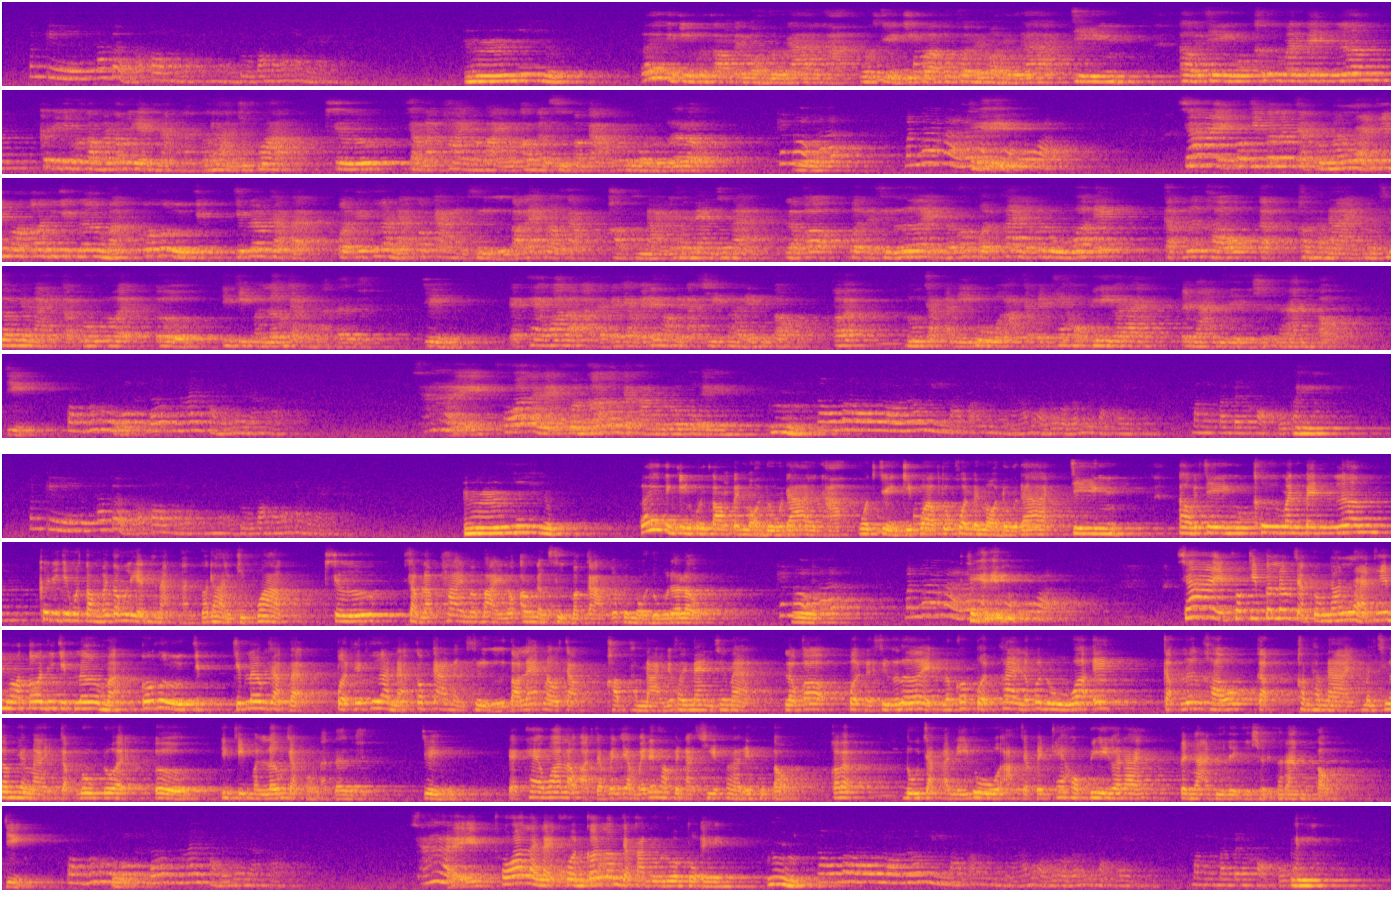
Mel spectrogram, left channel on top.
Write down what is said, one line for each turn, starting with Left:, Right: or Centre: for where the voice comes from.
Centre: คุณกิฟต์ถ้าเกิดว่าตองอะอยากเป็นหมอดูบ้างตองต้องทำยังไงอะ
Right: อืมเอ้ยจริงๆคุณตองเป็นหมอดูได้นะพูดจริงคิดว่าทุกคนเป็นหมอดูได้จริง
Centre: อุ้ยจริงปะ
Right: เอาจริงคือมันเป็นเรื่อง
Centre: ออด
Right: คือจริงๆคุณตองไม่ต้องเรียนขนาดนั้นก็ได้คิดว่าซื้อสำรับไพ่มาใบแล้วเอาหนังสือมากางก็เป็นหมอดูได้แล้ว
Centre: จริงเหรอคะ
Right: เออ
Centre: มันง่ายขนาดนั้นเลยเหรอหมอดูอะ
Right: <laughs> จริง ใช่เพอกิฟก็เริ่มจากตรงนั้นแหละที่มอต้นที่กิฟเริ่มอ่ะก็คือกิฟกิฟเริ่มจากแบบเปิดให้เพื่อนอ่ะก็กางหนังสือตอนแรกเราจำคำทำนายไม่ค่อยแม่นใช่ไหมแล้วก็เปิดหนังสือเลยแล้วก็เปิดไพ่แล้วก็ดูว่าเอ๊ะกับเรื่องเขากับคำทำนายมันเชื่อมยังไงกับรูปด้วยเออจริงๆมันเริ่มจากตรงนั้นได้เลยจริงแต่แค่ว่าเราอาจจะไม่ยังไม่ได้ทำเป็นอาชีพเท่านั้นเองคุณตองก็แบบ
Centre: อืม
Right: ดูจากอันนี้ดูอาจจะเป็นแค่ฮ็อบบี้ก็ได้เป็นงานอดิเรกเฉยๆก็ได้คุณตอง จริง
Centre: ตองเพิ่งรู้ว่ามันเริ่มง่ายขนาดนั้นเลยนะคะ
Right: เออใช่เพราะว่าหลายๆคนก็เริ่มจากการดูดวงตัวเองอืม
Centre: เพราะมันมีแบบเราเราเราเรื่องลี้ลับอะไรอย่างเงี้ยหมอดูกับเรื่องลี้ลับอะไรอย่างเงี้ยมันมันเป็นของคู่กันปะ
Right: ลี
